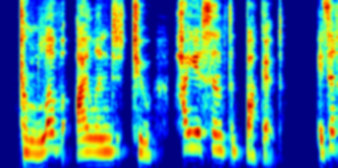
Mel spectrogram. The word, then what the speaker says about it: Bucket: From Love Island to Hyacinth Bucket." Is that how that's named? Whatever. It's Hyacinth Bouquet. Bouquet, okay. It's a TV show. It's spelled Bucket.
